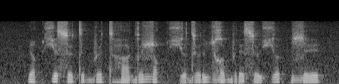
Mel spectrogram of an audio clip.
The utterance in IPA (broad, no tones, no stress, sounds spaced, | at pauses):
i q ç ɪ s ø t ɪ b ø t ɦ a ɡ ø ɮ ø q ç ə d ø ɾ ɵ ʎ ʁ ə b ɪ ɾ e s ø ç ə | ɮ e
